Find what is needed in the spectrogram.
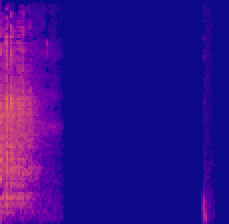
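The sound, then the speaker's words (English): Dice rattle and tumble in a quick burst of clicking that fades out within half a second, then after a pause a single soft clack sounds. No one speaks. “Do I need to roll separately for Androdite? Let's say yes.”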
